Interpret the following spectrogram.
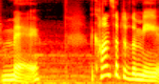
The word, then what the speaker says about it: me: They had something called the MI spelled me pronounced May.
